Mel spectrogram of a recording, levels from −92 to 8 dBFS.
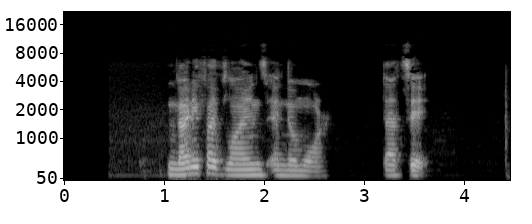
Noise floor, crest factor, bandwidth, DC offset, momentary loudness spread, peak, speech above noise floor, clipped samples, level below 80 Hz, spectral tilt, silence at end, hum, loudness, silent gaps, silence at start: -83 dBFS; 24 dB; 10.5 kHz; under 0.1%; 12 LU; -6 dBFS; 57 dB; under 0.1%; -72 dBFS; -4.5 dB/octave; 0.85 s; none; -26 LUFS; none; 1.05 s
